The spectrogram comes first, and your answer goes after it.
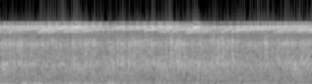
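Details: Loud chorus of mating frogs, calling day and night: a dense, continuous high-pitched trilling wall of sound with overlapping callers and no pauses.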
